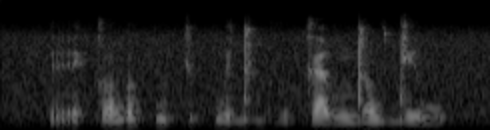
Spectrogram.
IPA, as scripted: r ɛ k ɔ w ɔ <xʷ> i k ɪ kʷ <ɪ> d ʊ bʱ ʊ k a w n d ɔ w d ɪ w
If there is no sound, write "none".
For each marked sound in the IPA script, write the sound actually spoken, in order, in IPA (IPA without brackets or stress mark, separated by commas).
kʷ, ɛ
